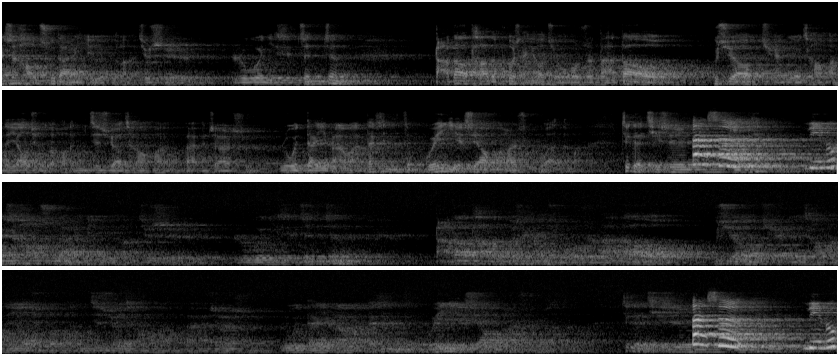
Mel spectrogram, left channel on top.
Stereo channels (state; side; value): noise; right; hiss, 19 dB below the sound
